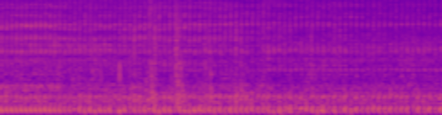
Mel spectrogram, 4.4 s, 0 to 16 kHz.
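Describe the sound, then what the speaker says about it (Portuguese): Road construction machines working on the PB 264 highway in Paraíba, Brazil, a steady pulsing diesel engine chug close by with faint clanks over it, and no talking. "E as máquinas estão ali trabalhando."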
